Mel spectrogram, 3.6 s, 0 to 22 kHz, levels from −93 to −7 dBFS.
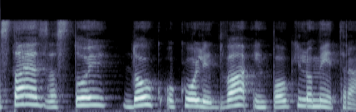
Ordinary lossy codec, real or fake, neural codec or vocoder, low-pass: AAC, 64 kbps; fake; vocoder, 22.05 kHz, 80 mel bands, WaveNeXt; 9.9 kHz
